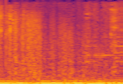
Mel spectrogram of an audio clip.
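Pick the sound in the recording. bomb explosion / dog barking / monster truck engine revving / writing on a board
bomb explosion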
